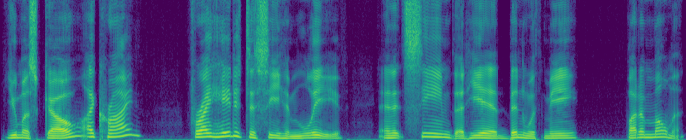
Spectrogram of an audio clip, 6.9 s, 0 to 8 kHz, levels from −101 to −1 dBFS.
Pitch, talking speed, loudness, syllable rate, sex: 155 Hz, 210 wpm, -17 LUFS, 5.1 syllables/s, male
